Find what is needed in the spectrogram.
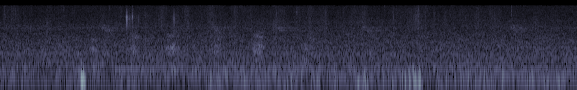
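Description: Quiet outdoor ambience, with a soft thump and then a sharp click about a second in, and a few fainter ticks after.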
